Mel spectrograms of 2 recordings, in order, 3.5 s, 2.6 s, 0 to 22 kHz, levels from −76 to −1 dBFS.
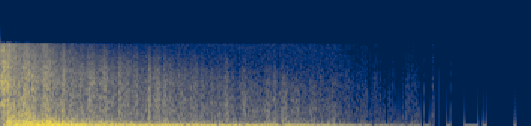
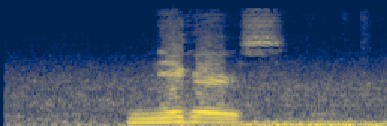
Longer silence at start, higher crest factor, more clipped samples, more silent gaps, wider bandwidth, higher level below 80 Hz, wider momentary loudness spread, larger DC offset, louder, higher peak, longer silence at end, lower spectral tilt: about the same, 0 s vs 0.1 s; about the same, 16 dB vs 12 dB; second, under 0.1% vs 0.2%; first, 2.92-3.09 s vs none; second, 5.4 kHz vs 16.5 kHz; about the same, -18 dBFS vs -20 dBFS; first, 22 LU vs 13 LU; neither; second, -17 LUFS vs -10 LUFS; about the same, 0 dBFS vs 0 dBFS; first, 0.35 s vs 0 s; about the same, -6.5 dB/octave vs -6.5 dB/octave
